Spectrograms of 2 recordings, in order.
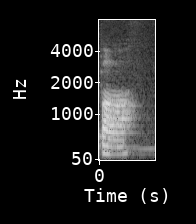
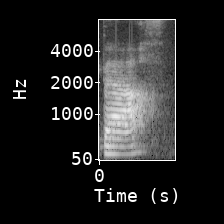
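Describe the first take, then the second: First: It is said in a British accent. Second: It is said in an American accent. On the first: "instead of bath" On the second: "Americans, they say bath"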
